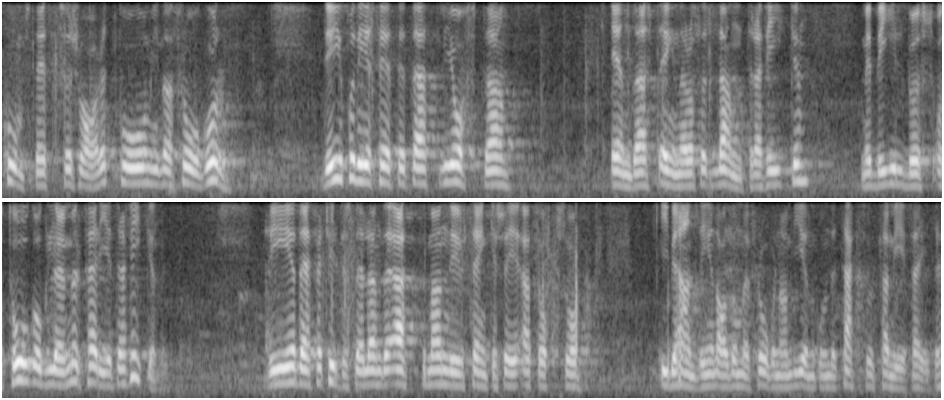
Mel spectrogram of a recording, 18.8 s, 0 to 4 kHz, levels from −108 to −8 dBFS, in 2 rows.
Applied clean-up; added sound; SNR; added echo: none; none; none; none.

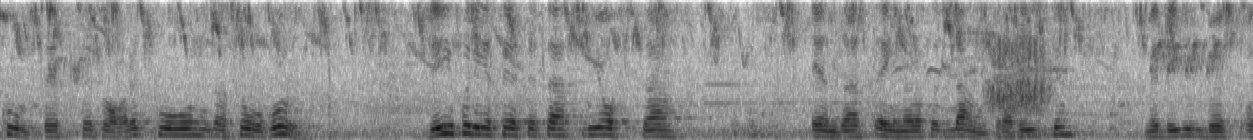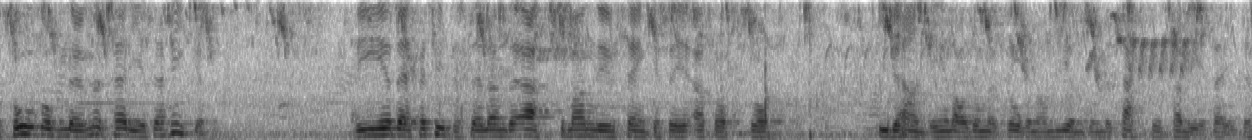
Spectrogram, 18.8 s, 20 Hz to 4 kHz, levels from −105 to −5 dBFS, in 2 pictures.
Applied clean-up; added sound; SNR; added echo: none; Livestock, farm animals, working animals; 14 dB; reverberation time 0.4 s.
